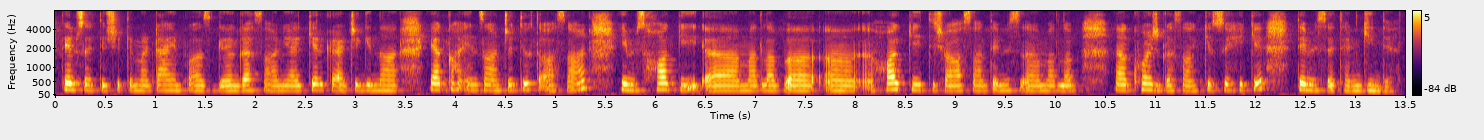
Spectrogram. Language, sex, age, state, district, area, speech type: Kashmiri, female, 30-45, Jammu and Kashmir, Budgam, rural, spontaneous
